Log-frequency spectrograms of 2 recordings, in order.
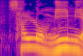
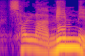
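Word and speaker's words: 셸라밈: 그래서 앞이 발음이 약해지면서 샬롬밈이 아니라 셜라밈이 돼요.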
